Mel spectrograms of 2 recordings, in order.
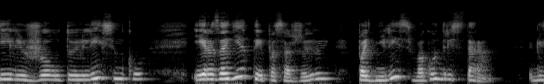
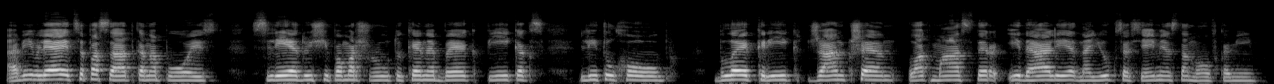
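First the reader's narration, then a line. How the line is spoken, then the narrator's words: Stern conductor's deep bass. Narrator (Russian): кондуктор со строгим лицом пробасил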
